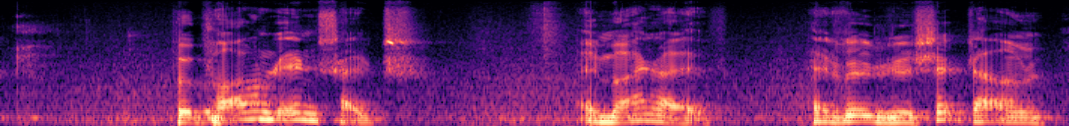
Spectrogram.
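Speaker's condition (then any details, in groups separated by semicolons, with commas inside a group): Cerebral palsy; speaks slowly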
